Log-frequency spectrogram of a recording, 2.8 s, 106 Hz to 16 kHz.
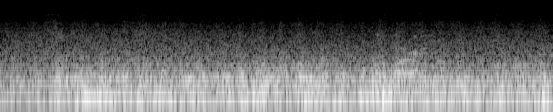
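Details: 1974 Johnson 440 snowmobile track turning after long storage, belt and wheels fine: continuous low rumble with a faint steady hum, sounding dry and rough; hoped to settle in; rumbling track.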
